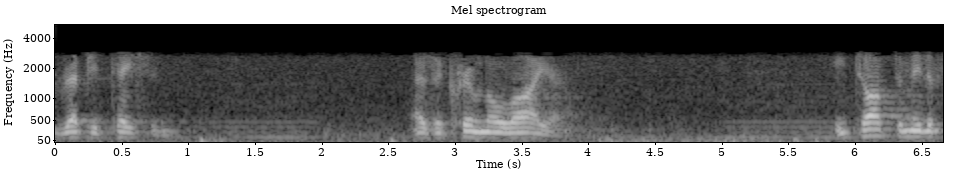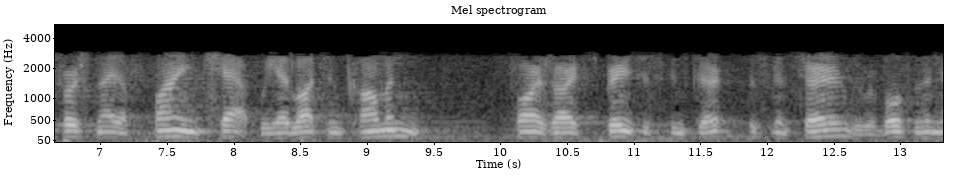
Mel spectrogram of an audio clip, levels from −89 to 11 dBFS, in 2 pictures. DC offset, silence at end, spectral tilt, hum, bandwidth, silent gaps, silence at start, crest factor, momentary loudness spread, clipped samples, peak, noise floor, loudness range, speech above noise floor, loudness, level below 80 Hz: 0.3%; 0 s; -12.5 dB/octave; none; 3 kHz; none; 0 s; 16 dB; 23 LU; under 0.1%; -4 dBFS; -44 dBFS; 3 LU; 25 dB; -20 LUFS; -42 dBFS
